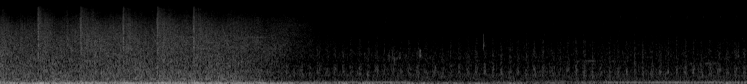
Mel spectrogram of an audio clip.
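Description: In a video game, a helicopter's heavy gun fires a loud, dense burst for about three seconds over the thrum of rotors, then the steady helicopter drone continues alone.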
